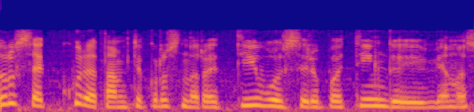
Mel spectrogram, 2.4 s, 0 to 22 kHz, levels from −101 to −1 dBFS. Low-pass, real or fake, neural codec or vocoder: 7.2 kHz; fake; codec, 16 kHz, 16 kbps, FunCodec, trained on Chinese and English, 50 frames a second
